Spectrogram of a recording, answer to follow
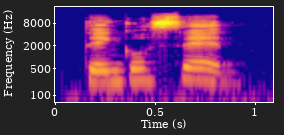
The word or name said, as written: tengo sed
